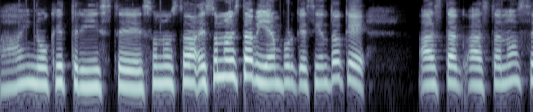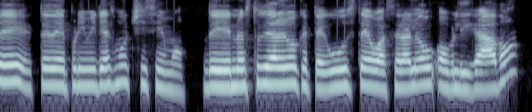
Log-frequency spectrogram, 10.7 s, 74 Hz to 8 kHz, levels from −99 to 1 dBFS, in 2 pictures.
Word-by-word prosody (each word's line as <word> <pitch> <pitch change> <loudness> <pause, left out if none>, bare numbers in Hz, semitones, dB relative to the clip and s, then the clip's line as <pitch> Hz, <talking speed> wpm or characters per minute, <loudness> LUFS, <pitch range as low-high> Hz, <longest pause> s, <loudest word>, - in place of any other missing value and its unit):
Ay, 215 +6 -4
no, 240 -2 +1
qué 260 -1 +2
triste. 215 -2 0
Eso 210 +5 -3
no 255 0 +1
está 250 +1 +3
eso 325 +6 +2
no 330 0 +6
está 330 +1 +7
bien, 250 -3 +3
porque 240 -2 -3
siento 250 +6 -3
que 260 -5 0 0.5
hasta 240 +1 0
hasta 235 +1 -3
no 275 +3 -3
sé, 265 -5 0
te 235 - -4
deprimirías 230 0 -2
muchísimo 215 -8 -8
de 215 0 +2
no 220 0 +1
estudiar 240 +2 +2
algo 245 0 +1
que 230 -1 -6
te 195 0 -3
guste 220 +2 -1
o 215 - +2
hacer 205 +1 -2
algo 230 +3 -1
obligado. 205 - -1
235 Hz, 180 wpm, -22 LUFS, 215-250 Hz, 0.5 s, está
